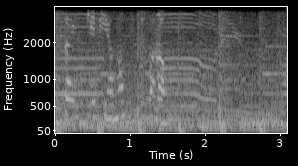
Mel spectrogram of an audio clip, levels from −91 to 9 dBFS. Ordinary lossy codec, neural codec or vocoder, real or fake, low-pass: none; none; real; 3.6 kHz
